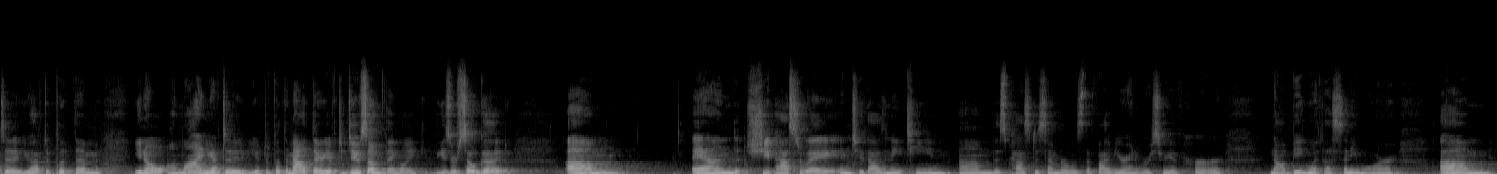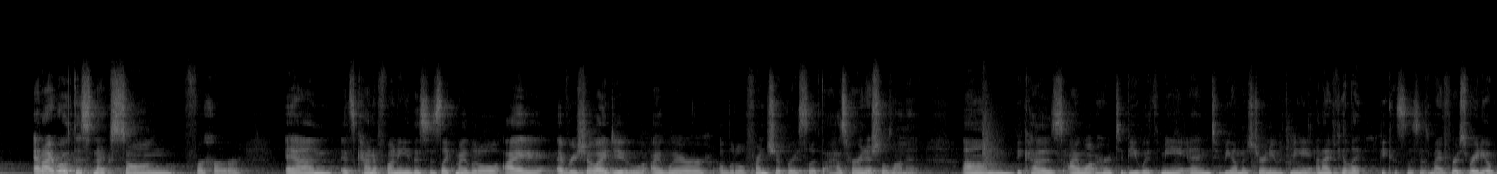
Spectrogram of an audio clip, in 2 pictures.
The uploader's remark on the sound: performed a Local Live Remote session from the Orbit Room!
